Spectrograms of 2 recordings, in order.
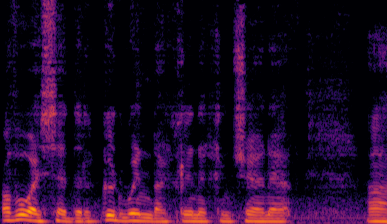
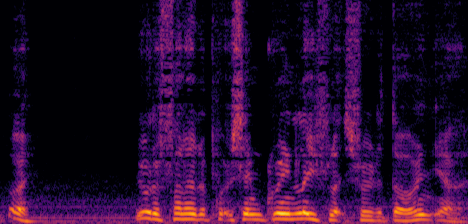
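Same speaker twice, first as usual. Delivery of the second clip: put-on louder, higher old-timer call; gruff call; 7 semitones higher, 6 dB louder than usual. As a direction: call over from next door. Old man calling across.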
